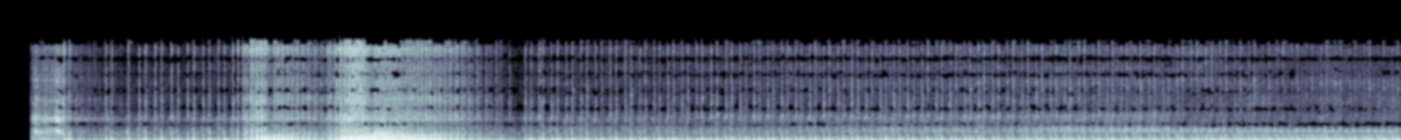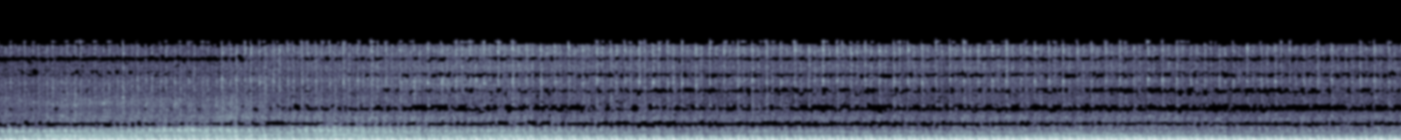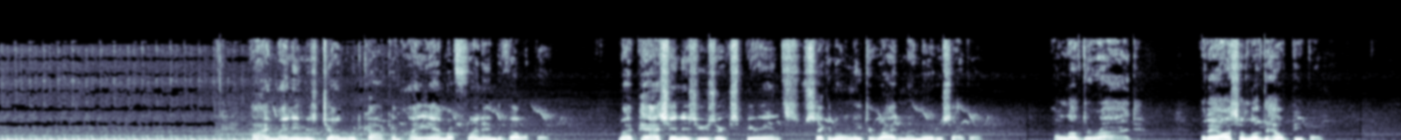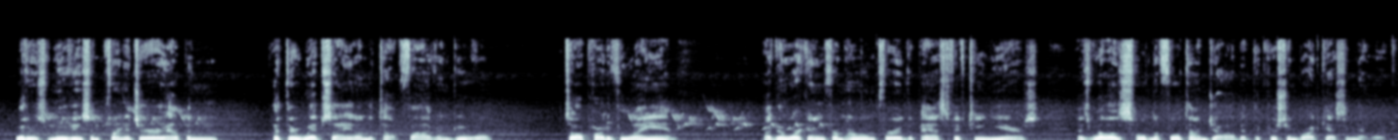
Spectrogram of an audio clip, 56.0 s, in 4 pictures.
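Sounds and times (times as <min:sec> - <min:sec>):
motorcycle engine revving and idling: 0:00.3 - 0:33.6.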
